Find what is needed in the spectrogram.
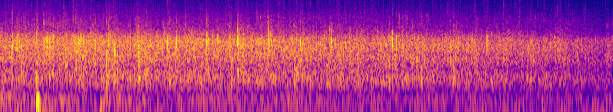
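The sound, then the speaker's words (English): A standing church audience gives the Lord a clap offering, clapping together in steady, dense applause that holds at an even, fairly loud level for several seconds, a continuous wash of many hands with no voices standing out. “Let's give up the Lord a clap offering.”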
